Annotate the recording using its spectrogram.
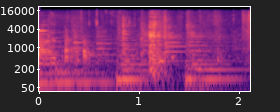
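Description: Background music with a steady low bass line, and a short burst of voice about a second in.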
